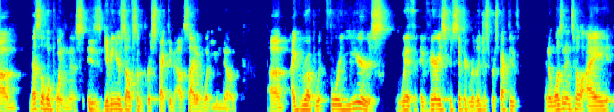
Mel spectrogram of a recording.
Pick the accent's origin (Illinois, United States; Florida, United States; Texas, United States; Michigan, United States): Texas, United States; San Antonio; Which is my home. I mean, San Antonio is my hometown.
